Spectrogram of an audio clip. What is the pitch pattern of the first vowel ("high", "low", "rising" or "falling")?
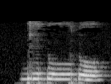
high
